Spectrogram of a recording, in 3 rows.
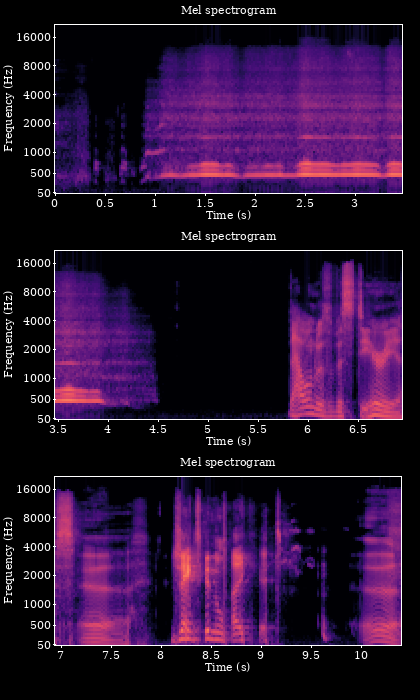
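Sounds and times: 
steam train whistle blowing: 0:00.9 - 0:04.5
speech: 0:05.8 - 0:09.4, 0:10.0 - 0:10.3.

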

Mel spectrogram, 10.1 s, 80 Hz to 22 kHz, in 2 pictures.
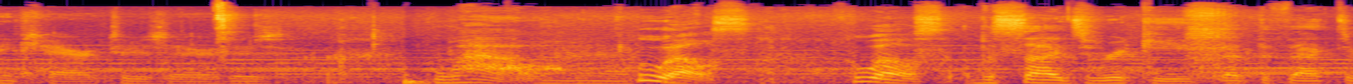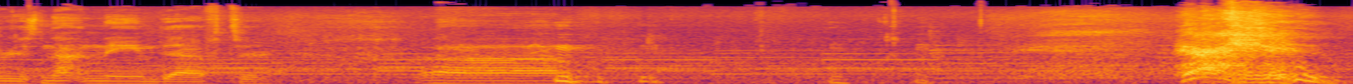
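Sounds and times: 
speech: 0:00.0 - 0:08.7, 0:09.6 - 0:10.1
voiced intake of breath: 0:04.4 - 0:04.8, 0:06.1 - 0:06.9, 0:08.8 - 0:09.5
person sneezing: 0:09.5 - 0:10.1.

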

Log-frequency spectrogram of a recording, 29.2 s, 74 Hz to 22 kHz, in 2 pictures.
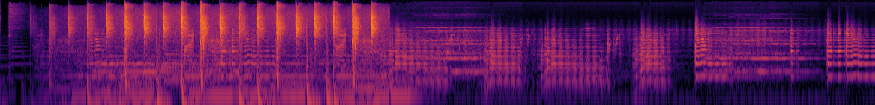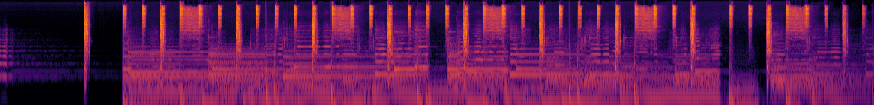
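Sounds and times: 
dense punchy hip-hop beat: 0:00.0 - 0:07.0, 0:16.0 - 0:29.1.

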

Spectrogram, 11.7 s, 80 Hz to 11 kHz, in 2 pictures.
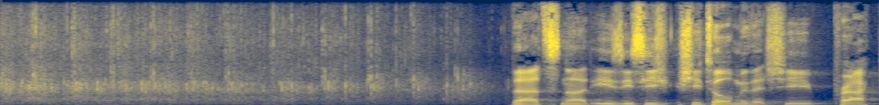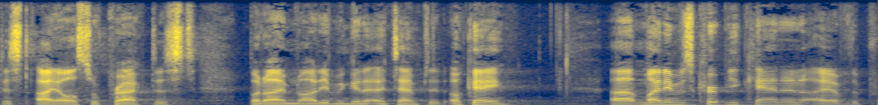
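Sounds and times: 
room full of people clapping: 0:00.0 - 0:03.4
speech: 0:03.4 - 0:11.7.

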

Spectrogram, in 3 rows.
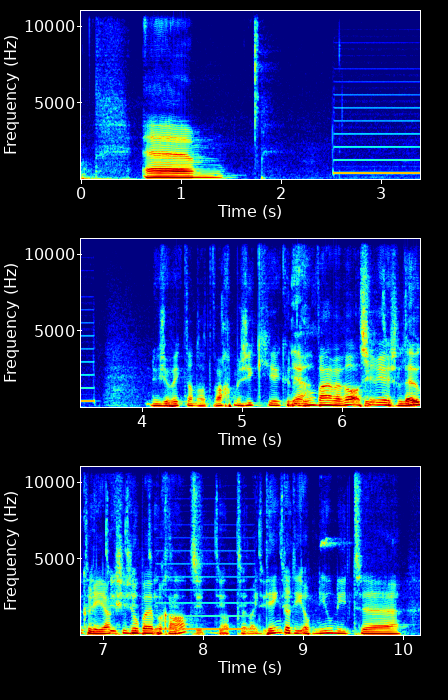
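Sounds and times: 
speech: 0:00.2 - 0:01.6, 0:04.1 - 0:10.1
long electronic ringback tone from an unanswered phone call: 0:02.6 - 0:03.6, 0:07.1 - 0:08.9.

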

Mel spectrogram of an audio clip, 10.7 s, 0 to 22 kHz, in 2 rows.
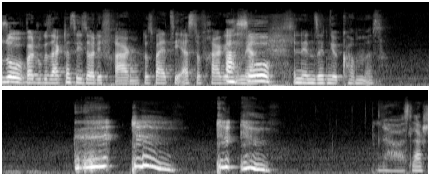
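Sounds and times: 
speech: 0:00.0 - 0:04.8, 0:06.2 - 0:08.8, 0:10.0 - 0:10.6
person coughing after laughing: 0:06.2 - 0:08.8.

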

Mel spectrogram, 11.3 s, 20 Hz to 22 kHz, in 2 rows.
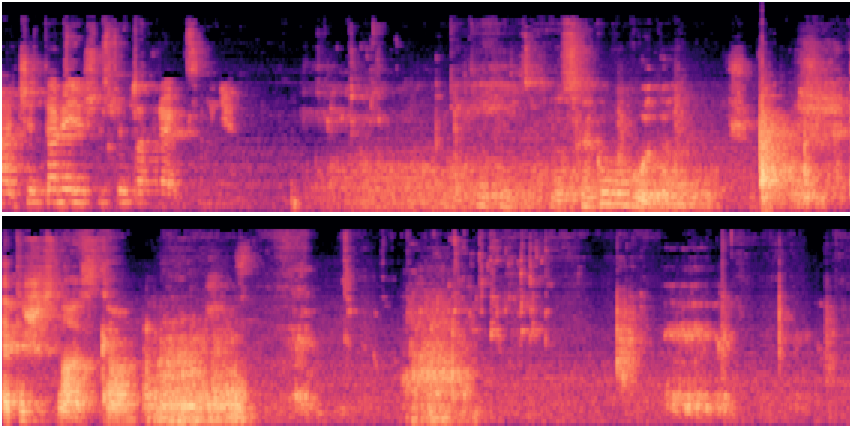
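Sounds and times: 
speech: 0:00.1 - 0:07.4
wine pouring into a small glass and a large glass: 0:02.0 - 0:03.6, 0:08.5 - 0:09.4
faint glassy clinks: 0:02.1 - 0:03.0, 0:08.0 - 0:09.4.

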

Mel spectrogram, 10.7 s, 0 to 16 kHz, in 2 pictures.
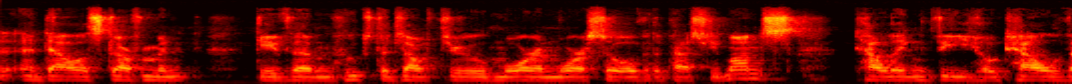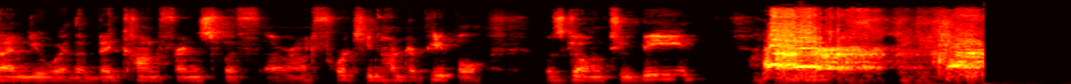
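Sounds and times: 
speech: 0:00.0 - 0:10.3
dog howling cry: 0:09.2 - 0:10.3.

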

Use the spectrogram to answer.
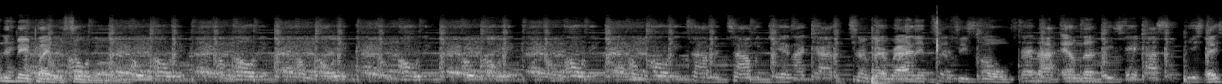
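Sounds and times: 
hip-hop track playing: 0:00.0 - 0:12.2
speech: 0:00.0 - 0:12.2.

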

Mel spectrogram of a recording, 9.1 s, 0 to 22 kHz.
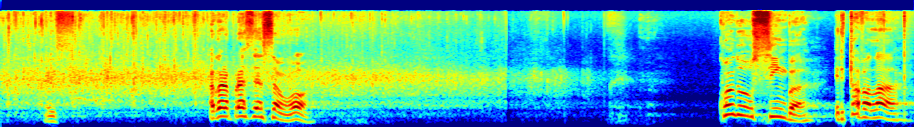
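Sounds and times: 
audience applause: 0:00.0 - 0:06.0
speech: 0:00.4 - 0:00.8, 0:02.1 - 0:03.2, 0:07.2 - 0:09.1.

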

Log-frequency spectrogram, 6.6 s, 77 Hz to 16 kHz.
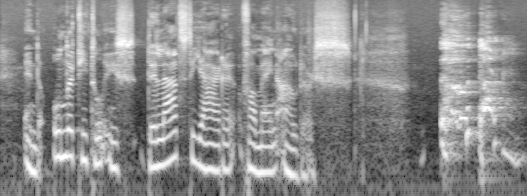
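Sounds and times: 
faint hum: 0:00.0 - 0:06.5
speech: 0:00.3 - 0:04.8, 0:05.5 - 0:06.5
harsh breathy coughs: 0:05.5 - 0:06.5.

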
